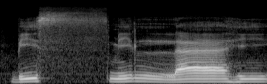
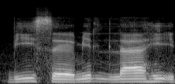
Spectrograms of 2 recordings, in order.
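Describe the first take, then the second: First: The s sound flows out smoothly. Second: The s sound is bounced. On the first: The speaker calls it right. "Mengalir suara sempurna" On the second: The speaker calls it wrong. "nggak boleh dipantulkan"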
